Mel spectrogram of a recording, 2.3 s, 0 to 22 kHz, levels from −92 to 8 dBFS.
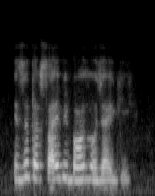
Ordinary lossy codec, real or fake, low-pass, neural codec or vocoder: Opus, 16 kbps; real; 7.2 kHz; none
